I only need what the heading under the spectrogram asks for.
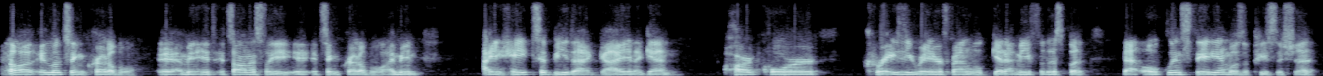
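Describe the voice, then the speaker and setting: A man's voice: fairly high pitch, fairly even intonation, normal speed, a bit bright. A man from California calling in to a sports talk show, rambling casually, with lots of restarts. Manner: rambling, lots of fillers and restarts, says dude. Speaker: caller. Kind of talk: casual chat on a call-in show. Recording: muffled phone-in audio.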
